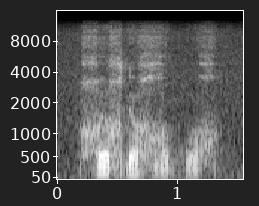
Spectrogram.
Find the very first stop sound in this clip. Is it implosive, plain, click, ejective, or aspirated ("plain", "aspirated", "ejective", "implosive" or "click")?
implosive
